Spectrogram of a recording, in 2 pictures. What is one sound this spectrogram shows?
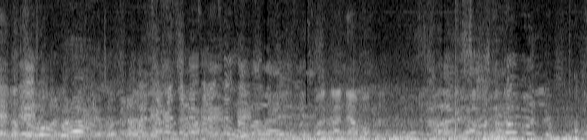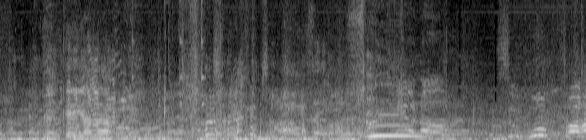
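A crowd of young men cheers and chants loudly outdoors.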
